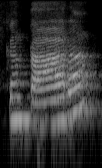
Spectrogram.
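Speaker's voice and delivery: "cantara" drawn out slowly with no final U glide; wrong ending demo. Shown as a demonstration. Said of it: "não é cantaram".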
